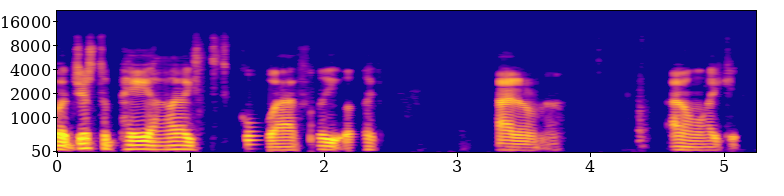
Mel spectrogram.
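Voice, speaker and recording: A man's voice: sits low, measured pace, clean tone, dry recording. A man co-hosting a sports podcast in casual conversation. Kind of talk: casual chat.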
